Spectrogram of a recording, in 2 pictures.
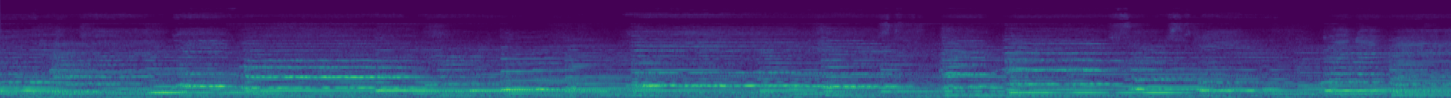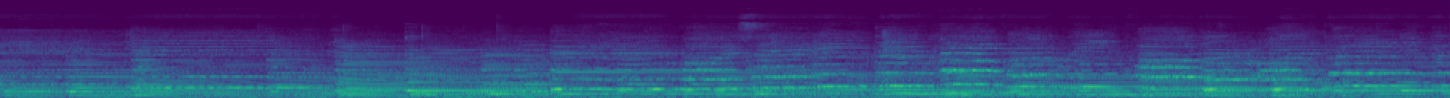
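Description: Children's choir singing a slow, gentle song with musical accompaniment, in long held notes.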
